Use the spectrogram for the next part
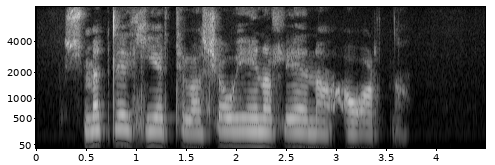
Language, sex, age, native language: Icelandic, male, 30-39, Icelandic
